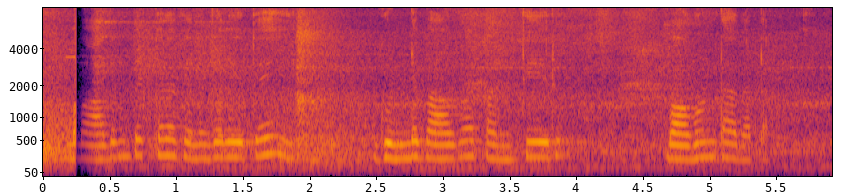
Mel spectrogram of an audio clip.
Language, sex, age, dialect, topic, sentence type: Telugu, female, 18-24, Utterandhra, agriculture, statement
